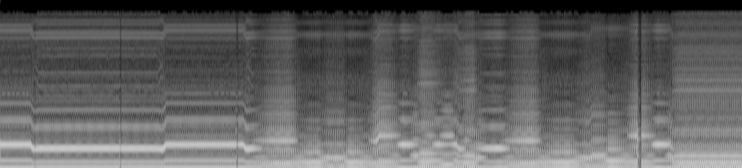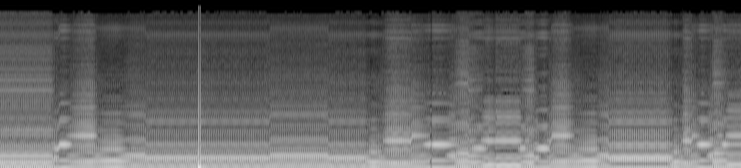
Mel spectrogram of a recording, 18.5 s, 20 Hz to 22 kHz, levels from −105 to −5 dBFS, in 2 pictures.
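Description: Short concealed packet loss appears at 1.49, 2.95 and 7.97 s. About 20, 20 and 40 ms of audio never arrived in time. The receiver patched each hole by extending the preceding sound and then blending back. Each is heard as a brief smear or wobble.

At 11.76 to 11.78 s there are invalid numbers at full scale. A calculation went infinite or invalid, pinning a 20 ms block at maximum level. The block is so short that it lands as a single loud bang.

Another short concealed packet loss follows at 14.65 s, with about 20 ms lost and bridged the same way.

A burst of packet loss runs from 15.39 to 15.49 s. About 80 ms went missing in a row. The receiver continued the last sound while fading it, giving a held buzz or fading hiss. The audio then resumes further on, with the gap's content gone.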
